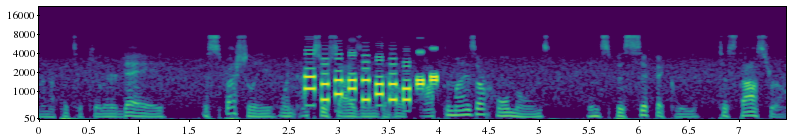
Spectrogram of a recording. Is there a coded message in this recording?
Yes: multi-frequency trunk signalling (R1, as on North American trunks) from 2.7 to 4.0 s, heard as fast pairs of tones, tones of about 70 ms, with speech in English. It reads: KP 48975420 ST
